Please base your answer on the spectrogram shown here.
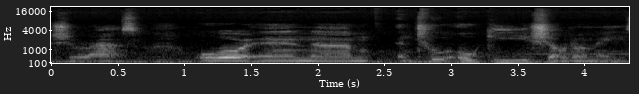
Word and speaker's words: Shiraz: Oh my God, Shiraz. That's how you say it, Shiraz, or an too oaky Chardonnay.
